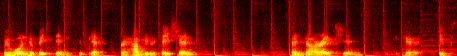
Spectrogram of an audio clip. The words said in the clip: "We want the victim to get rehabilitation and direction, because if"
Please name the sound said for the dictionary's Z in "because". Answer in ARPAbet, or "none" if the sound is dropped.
none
